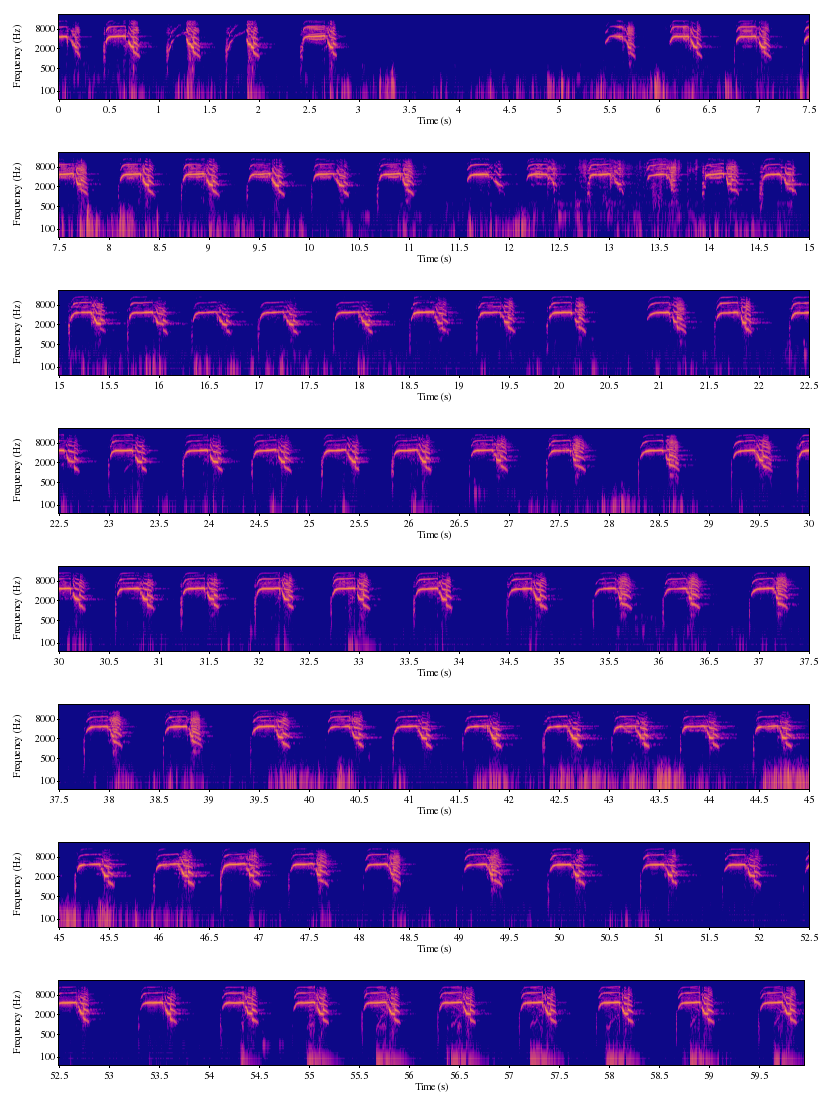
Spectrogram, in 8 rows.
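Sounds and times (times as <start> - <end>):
eagle chick begging call: 0.0 - 2.9, 5.4 - 59.9.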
